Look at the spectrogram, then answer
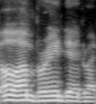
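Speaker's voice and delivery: put-on robotic, mechanical, rote-sounding delivery. Imitating a brother's favorite stock excuse: imitating a robotic rote response. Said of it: "like a trained robot monkey response".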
